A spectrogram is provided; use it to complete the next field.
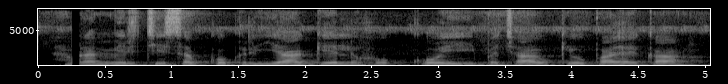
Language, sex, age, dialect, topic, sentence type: Magahi, male, 25-30, Western, agriculture, question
